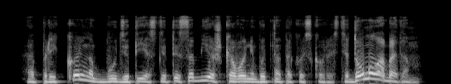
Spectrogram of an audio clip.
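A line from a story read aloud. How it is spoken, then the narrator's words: Sharp. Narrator (Russian): Слова прозвучали резко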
